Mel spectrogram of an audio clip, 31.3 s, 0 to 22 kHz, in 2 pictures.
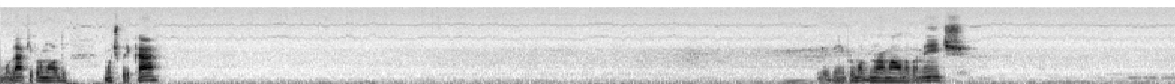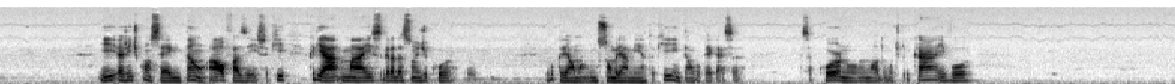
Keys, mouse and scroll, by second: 2.3 shift+click, 3.3 shift+click, 4.3 click, 5.3-6.9 drag, 10.7-13.0 drag, 13.6-16.9 ctrl+drag, 16.9-19.7 ctrl+middle drag, 19.7 ctrl+click, 20.3-22.6 middle drag, 22.6 click, 26.1-31.3 shift+drag.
